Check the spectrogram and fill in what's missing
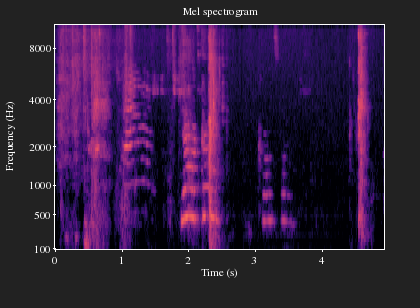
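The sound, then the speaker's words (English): A very fat house cat meows several times in a row, drawn-out plaintive cries as it tries to get out of a bedroom where it is shut in, with brief rustling and thumping noises between them. “my roommates have a cat”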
